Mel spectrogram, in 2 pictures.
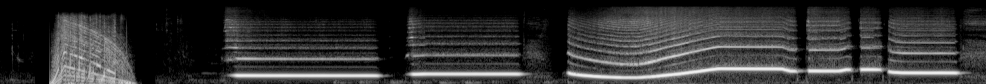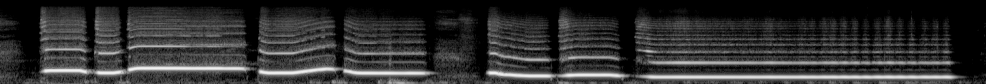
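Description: A slide whistle plays alone, loud and close, running through a jaunty sequence of held notes and swooping upward and downward glides, with brief pauses between phrases and a quick opening swoop.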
